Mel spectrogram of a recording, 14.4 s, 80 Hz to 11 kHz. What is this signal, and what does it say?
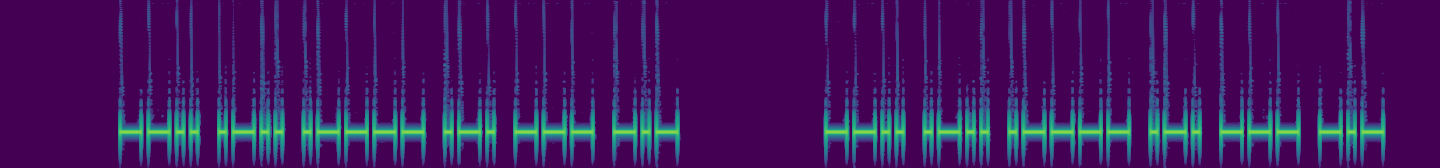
Morse code, heard as a keyed tone, about 17 wpm, 700 Hz. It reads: ZL1ROK ZL1ROK
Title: DXCC-100 Call Signs - 6 Characters - Repeated 3x - 17wpm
